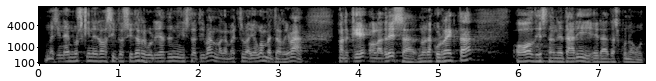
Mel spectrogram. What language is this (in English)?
Catalan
